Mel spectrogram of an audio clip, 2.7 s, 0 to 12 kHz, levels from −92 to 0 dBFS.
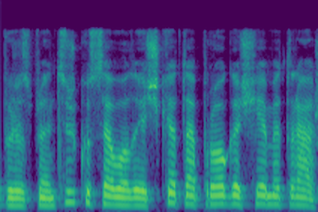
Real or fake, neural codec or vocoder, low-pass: real; none; 7.2 kHz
